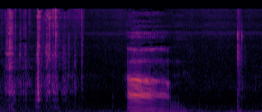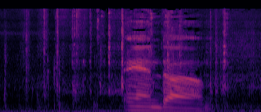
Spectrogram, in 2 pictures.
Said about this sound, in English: Sorry, looking for my keys.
